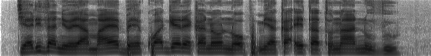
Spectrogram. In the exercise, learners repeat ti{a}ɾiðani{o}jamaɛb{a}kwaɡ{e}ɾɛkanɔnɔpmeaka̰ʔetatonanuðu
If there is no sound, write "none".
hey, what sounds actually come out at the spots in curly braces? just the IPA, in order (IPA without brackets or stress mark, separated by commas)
a, ɔ, ɛ, ɛ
